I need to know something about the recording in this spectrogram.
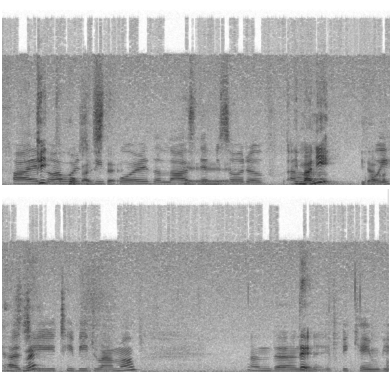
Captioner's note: japanese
